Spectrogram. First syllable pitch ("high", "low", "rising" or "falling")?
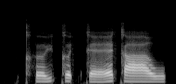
rising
